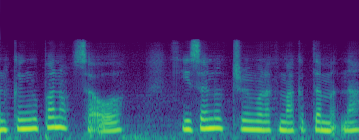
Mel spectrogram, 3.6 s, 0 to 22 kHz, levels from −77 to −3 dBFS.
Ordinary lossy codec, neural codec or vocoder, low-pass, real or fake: none; codec, 16 kHz, 0.2 kbps, FocalCodec; none; fake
